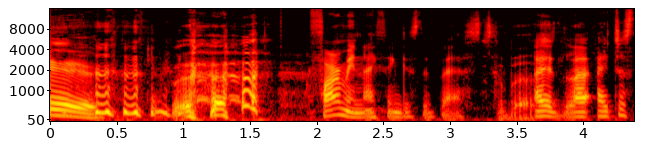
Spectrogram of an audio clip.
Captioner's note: laughing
